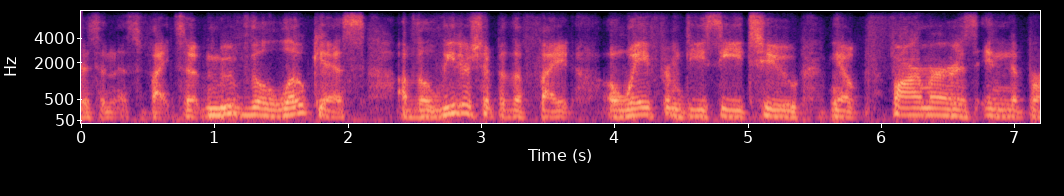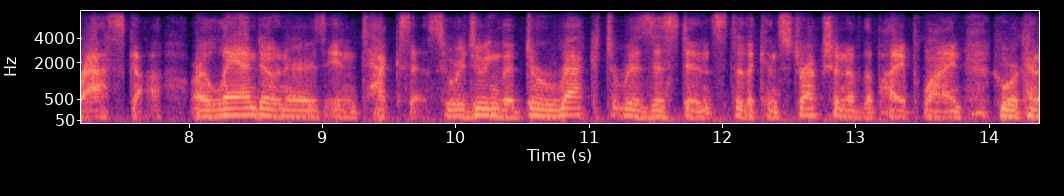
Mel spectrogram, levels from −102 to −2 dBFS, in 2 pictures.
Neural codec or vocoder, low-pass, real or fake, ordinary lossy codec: vocoder, 24 kHz, 100 mel bands, Vocos; 7.2 kHz; fake; Opus, 16 kbps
